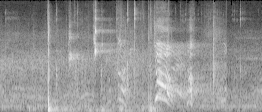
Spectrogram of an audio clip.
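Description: A table tennis ball clicks sharply against paddles and the table in a quick rally.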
